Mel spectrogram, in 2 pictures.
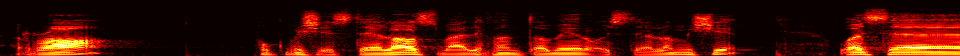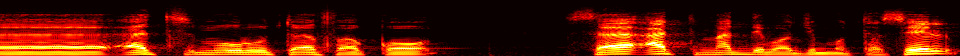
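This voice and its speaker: A man hosting a tajweed lesson, reciting verse fragments in a slow, drawn-out way and then explaining each rule in a brisk, plain teaching voice. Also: on the low side. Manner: draws out recited words slowly, then explains rules briskly. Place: TV studio.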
